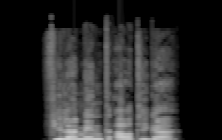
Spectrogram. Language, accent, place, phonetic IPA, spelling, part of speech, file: German, Germany, Berlin, [filaˈmɛntˌʔaːɐ̯tɪɡɐ], filamentartiger, adjective, De-filamentartiger.ogg
- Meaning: inflection of filamentartig: 1. strong/mixed nominative masculine singular 2. strong genitive/dative feminine singular 3. strong genitive plural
